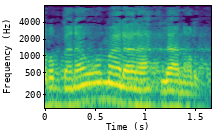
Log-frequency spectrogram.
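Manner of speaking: plain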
